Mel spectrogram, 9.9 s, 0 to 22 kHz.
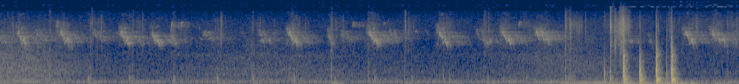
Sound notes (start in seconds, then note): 8.3 door knock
